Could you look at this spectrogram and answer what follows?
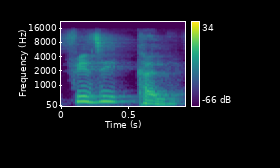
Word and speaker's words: physically: যখন ফিজিক্যালি, ফিজিক্যালি, ফিজিক্যালি, কালি না, ফিজিক্যালি, ফিজিক্যালি। হি is young and ফিজিক্যালি ফিট।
